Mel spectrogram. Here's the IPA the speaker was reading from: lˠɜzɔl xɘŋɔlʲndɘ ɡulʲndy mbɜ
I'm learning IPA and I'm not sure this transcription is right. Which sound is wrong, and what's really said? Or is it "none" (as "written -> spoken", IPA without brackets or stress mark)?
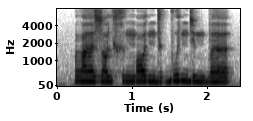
l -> lʲ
